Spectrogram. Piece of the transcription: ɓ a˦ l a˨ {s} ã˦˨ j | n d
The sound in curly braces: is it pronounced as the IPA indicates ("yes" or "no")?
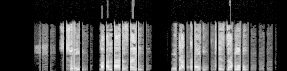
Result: no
